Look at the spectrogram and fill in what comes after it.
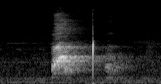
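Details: One short, sharp bark from a pet Pinscher dog, bright and clipped, followed by a brief click in an otherwise quiet indoor setting.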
